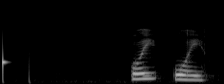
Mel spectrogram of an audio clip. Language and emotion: Russian, neutral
